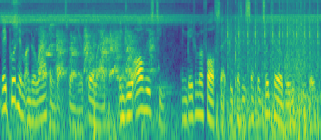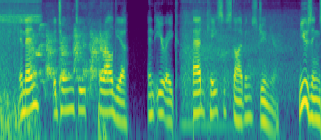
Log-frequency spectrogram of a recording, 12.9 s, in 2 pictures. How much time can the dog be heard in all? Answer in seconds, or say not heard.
4 s.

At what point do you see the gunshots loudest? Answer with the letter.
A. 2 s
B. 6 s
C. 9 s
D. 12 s
B.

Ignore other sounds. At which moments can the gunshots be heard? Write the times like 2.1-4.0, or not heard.
4.3-6.8.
